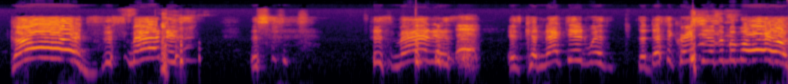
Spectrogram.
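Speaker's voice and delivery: yelling in a character voice. Calling the guards on a man in a role-play scene: yelling in character. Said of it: "I yell it louder than him".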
